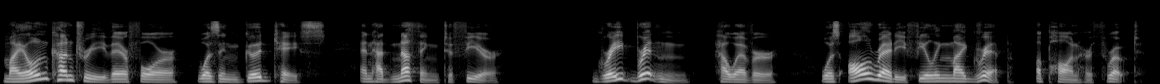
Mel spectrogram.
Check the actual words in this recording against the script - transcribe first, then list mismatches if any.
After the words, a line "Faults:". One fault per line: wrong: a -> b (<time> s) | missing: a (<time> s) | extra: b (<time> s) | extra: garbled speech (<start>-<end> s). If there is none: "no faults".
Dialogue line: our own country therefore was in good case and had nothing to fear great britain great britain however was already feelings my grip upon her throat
my own country therefore was in good case and had nothing to fear great britain however was already feeling my grip upon her throat
Faults:
wrong: our -> my (0.0 s)
missing: great britain (6.9 s)
wrong: feelings -> feeling (9.1 s)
